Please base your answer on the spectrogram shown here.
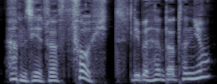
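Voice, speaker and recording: A man's voice: mid-range voice, animated, measured pace, mellow, slightly rough, no echo, clean studio sound. A man voicing a cold, scheming young noblewoman who speaks in a cutting, mocking tone.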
